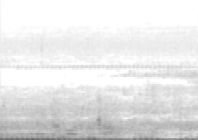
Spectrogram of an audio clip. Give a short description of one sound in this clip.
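People chatter outdoors at a distance.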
